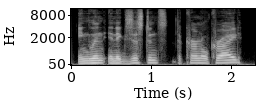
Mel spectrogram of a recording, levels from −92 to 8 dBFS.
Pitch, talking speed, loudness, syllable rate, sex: 130 Hz, 155 wpm, -17 LUFS, 6.1 syllables/s, male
